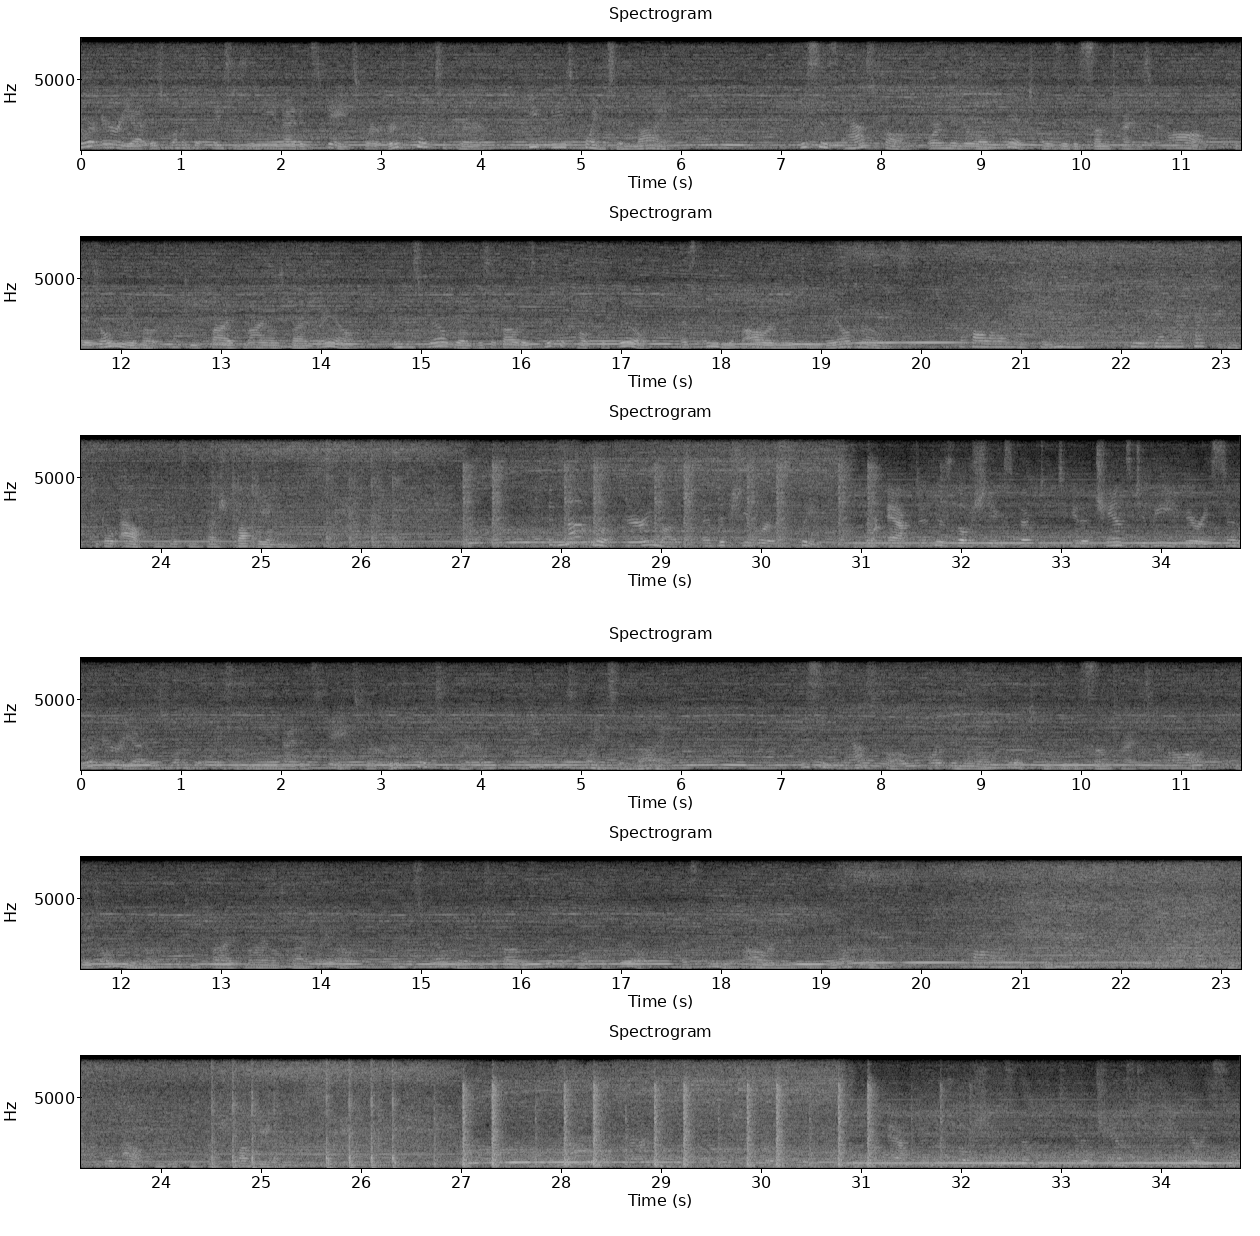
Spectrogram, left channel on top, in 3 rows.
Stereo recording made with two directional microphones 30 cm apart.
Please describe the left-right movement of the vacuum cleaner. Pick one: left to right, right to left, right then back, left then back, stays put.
left to right.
